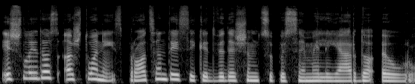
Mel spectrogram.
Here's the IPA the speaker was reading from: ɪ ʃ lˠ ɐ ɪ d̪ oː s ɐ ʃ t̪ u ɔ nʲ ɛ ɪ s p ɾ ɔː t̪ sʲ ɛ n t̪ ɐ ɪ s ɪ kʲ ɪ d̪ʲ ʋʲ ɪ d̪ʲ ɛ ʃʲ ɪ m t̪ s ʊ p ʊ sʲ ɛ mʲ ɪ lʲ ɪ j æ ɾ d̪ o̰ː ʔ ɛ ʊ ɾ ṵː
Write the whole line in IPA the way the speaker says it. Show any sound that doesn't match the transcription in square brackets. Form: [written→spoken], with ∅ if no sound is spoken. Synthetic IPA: ɪ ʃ lˠ ɐ ɪ d̪ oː s ɐ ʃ t̪ u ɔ nʲ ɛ ɪ s p ɾ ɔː t̪ sʲ ɛ n t̪ ɐ ɪ s ɪ kʲ ɪ d̪ʲ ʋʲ ɪ d̪ʲ ɛ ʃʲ ɪ m t̪ s ʊ p ʊ sʲ ɛ mʲ ɪ lʲ ɪ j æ ɾ d̪ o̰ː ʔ ɛ ʊ ɾ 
